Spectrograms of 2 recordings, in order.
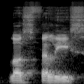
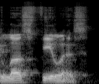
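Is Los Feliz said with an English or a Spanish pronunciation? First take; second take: Spanish; English. First: It is said with a Spanish-style pronunciation. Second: It is said with an Anglicized, local pronunciation. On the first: This follows the original Spanish. "as opposed to like Los Feliz" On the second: This is how locals in the city say it. "we say Spanish words in our own L A way wrong"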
